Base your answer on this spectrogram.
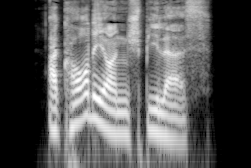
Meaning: genitive singular of Akkordeonspieler
- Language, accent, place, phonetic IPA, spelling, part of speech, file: German, Germany, Berlin, [aˈkɔʁdeɔnˌʃpiːlɐs], Akkordeonspielers, noun, De-Akkordeonspielers.ogg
